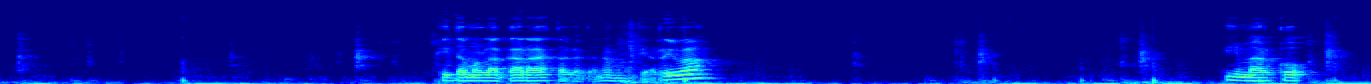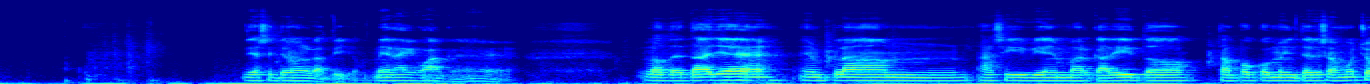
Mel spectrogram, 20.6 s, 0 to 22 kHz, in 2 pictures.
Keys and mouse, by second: 0.0 alt+right click, 0.5 s, 1.5 click, 3.3 3, 3.5 right click, 3.9 right click, 4.7 x, 8.2 click, 8.4 ctrl+r, 9.5 click, 9.8 ctrl+r, 10.9 click, 11.1 Tab, 11.5-20.5 ctrl+middle drag, 15.6 alt+q, 16.8 alt+q.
